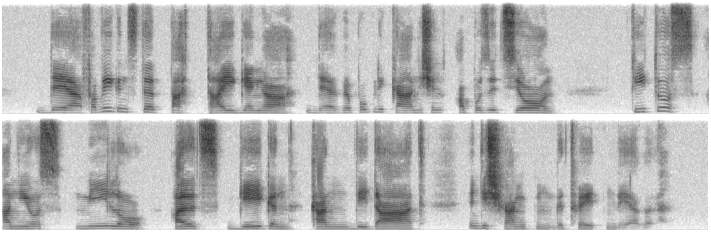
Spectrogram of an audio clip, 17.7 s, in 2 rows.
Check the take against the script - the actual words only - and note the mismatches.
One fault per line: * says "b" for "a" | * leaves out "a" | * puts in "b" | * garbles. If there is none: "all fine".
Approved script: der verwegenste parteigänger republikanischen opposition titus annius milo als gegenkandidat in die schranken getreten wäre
* puts in "der"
